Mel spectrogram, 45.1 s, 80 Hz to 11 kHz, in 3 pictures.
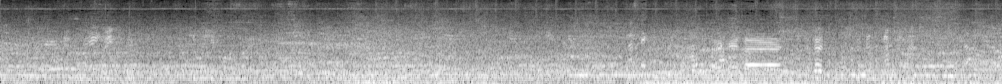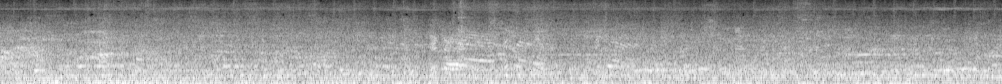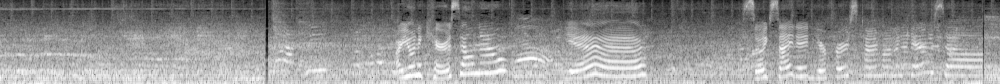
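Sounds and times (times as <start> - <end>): children chattering: 0.0 - 36.6, 37.2 - 38.6
low mechanical rumble of rides: 0.0 - 45.0.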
